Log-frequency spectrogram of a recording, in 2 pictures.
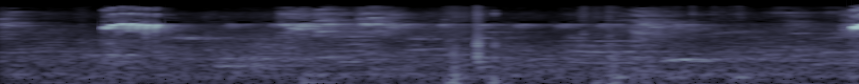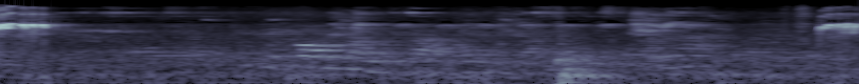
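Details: Canary of the merlok (walnut) type giving 'tembakan tajam', sharp shot bursts used for mastering other birds: three brief, intense buzzy trills high in pitch, roughly four seconds apart, with faint chirps and quiet background between them.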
